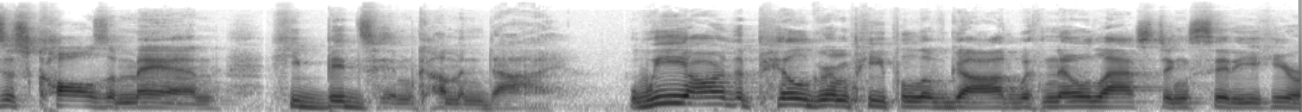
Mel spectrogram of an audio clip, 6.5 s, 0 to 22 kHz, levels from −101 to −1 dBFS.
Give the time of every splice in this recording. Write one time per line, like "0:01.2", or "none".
0:03.1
